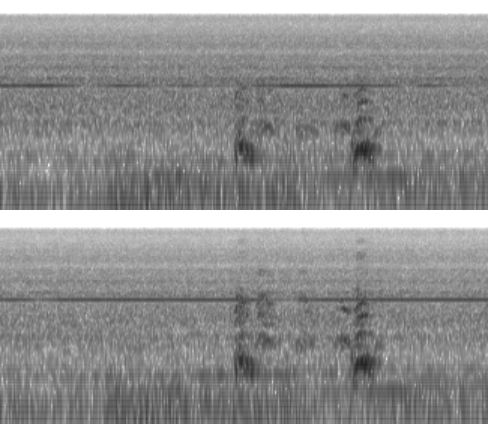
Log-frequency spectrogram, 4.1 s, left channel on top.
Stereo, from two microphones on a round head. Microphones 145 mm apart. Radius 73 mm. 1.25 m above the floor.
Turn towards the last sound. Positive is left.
turn(degrees=-40)  # may be behind; listen again after turning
